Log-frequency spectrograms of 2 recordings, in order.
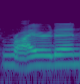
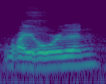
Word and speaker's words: Riordan: uh Rick Riordan sorry still get his name wrong after finding out that it's Riordan instead of Riordan Percy Jackson and the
